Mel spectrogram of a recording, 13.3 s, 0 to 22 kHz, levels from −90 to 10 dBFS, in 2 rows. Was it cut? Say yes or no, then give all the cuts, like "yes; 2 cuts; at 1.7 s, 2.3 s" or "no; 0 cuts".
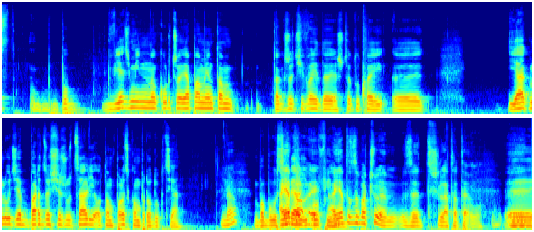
no; 0 cuts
